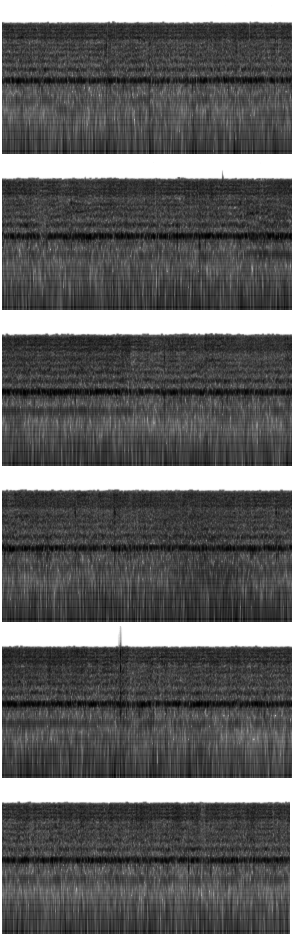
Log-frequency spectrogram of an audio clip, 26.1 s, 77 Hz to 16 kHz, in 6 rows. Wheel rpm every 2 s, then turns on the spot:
130, 130, 140, 140, 140, 130, 140, 140, 140, 140, 140, 140, 140.
none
